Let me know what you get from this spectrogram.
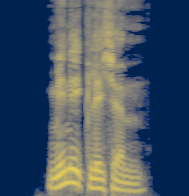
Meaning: strong dative masculine/neuter singular of minniglich
- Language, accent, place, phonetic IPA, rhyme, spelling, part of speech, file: German, Germany, Berlin, [ˈmɪnɪklɪçm̩], -ɪnɪklɪçm̩, minniglichem, adjective, De-minniglichem.ogg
